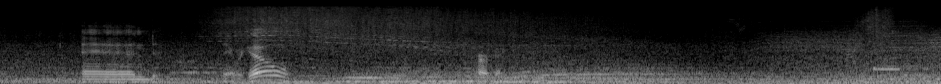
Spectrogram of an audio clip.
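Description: A spaceship engine rumbles steadily.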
